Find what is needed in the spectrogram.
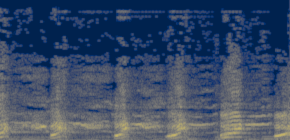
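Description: Snickering laughter: a run of short rising bursts, about two a second.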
